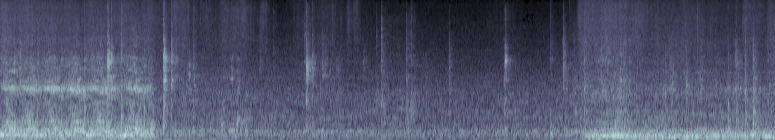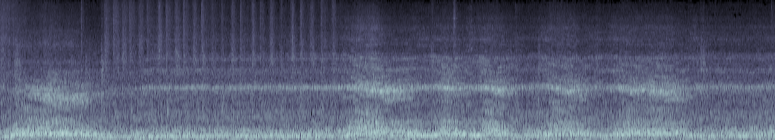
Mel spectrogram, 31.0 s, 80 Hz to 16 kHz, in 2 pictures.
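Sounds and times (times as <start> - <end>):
brush scrubbing wok: 0.0 - 5.0, 17.5 - 23.6
water hissing in wok: 0.0 - 5.0, 11.4 - 25.7
kitchen hum: 0.0 - 8.6, 11.2 - 31.0
gas burner roaring: 0.0 - 31.0.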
